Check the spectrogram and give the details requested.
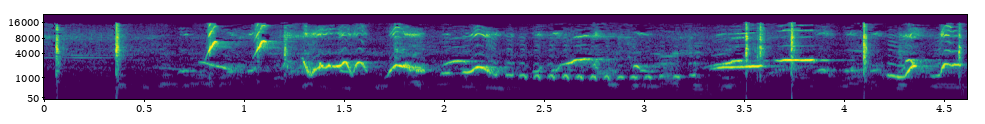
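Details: White-rumped shama (murai) singing nonstop in a vigorous gacor style: varied whistled phrases rising and falling near mid pitch, a quick descending run of short beaded notes, and several sharp dry clicks scattered through the phrase.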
